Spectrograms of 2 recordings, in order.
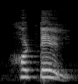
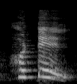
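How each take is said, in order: The two takes are said the same way.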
